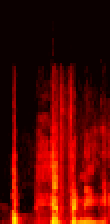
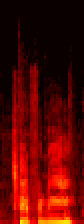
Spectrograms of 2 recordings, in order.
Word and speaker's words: Epiphany: Yeah, and I was like, her name's Epiphany, not Tiffany.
